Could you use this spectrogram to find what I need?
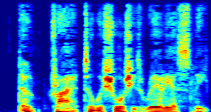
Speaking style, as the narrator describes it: whispered Scrub

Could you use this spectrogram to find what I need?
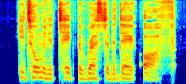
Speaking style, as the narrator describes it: he growls

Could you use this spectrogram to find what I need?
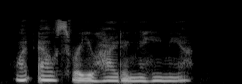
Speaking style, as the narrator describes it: She whispered into the darkness

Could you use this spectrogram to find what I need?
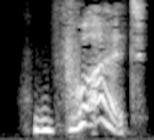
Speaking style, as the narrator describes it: Kenji laughs, undeterred

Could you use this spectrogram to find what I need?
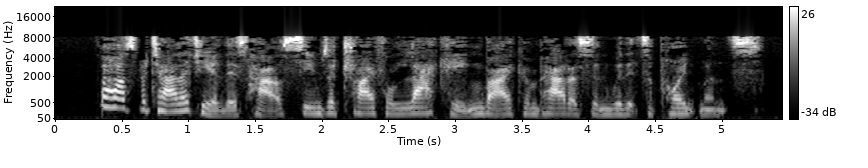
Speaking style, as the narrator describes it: I said, as haughtily as I could manage under the circumstances, which wasn't all that much

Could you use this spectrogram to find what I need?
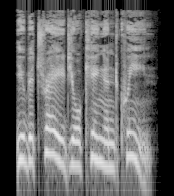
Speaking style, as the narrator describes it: Castile said, his voice showing no emotion

